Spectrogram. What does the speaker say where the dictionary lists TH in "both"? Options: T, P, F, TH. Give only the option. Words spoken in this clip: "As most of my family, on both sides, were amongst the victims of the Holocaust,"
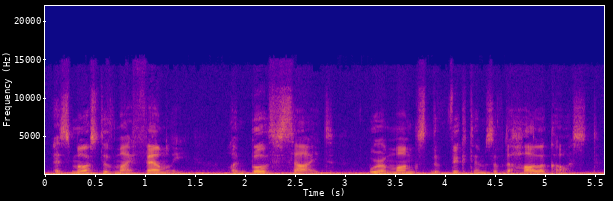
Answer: TH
